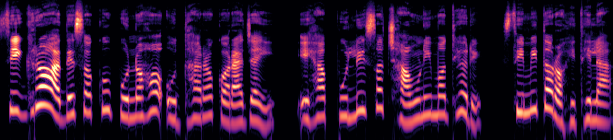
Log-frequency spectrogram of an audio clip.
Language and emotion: Odia, neutral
